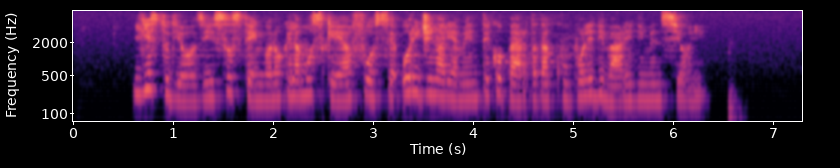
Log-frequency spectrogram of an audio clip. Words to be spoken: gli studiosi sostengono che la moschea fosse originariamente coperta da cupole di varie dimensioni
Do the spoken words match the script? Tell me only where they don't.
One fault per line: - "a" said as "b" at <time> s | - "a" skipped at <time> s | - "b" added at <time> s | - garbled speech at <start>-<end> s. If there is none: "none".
none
